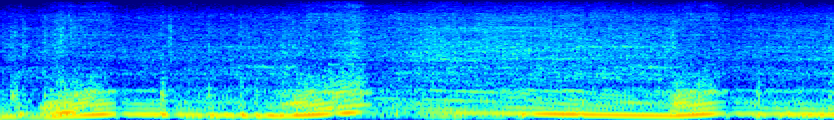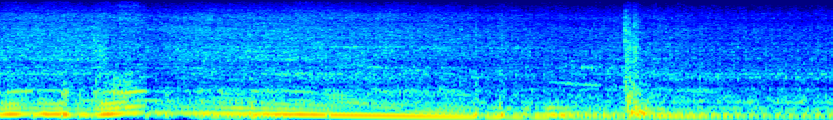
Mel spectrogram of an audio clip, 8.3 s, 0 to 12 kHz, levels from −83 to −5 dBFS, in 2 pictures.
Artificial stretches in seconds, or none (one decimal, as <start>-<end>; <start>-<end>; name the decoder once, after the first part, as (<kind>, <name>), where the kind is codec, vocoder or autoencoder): 1.9-2.9 (codec, SNAC)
